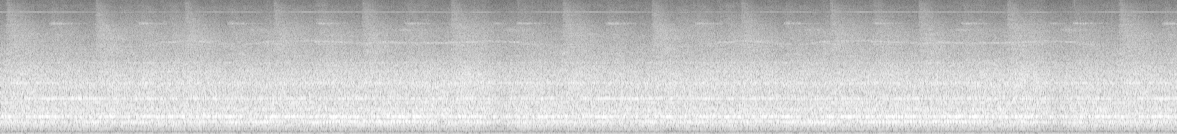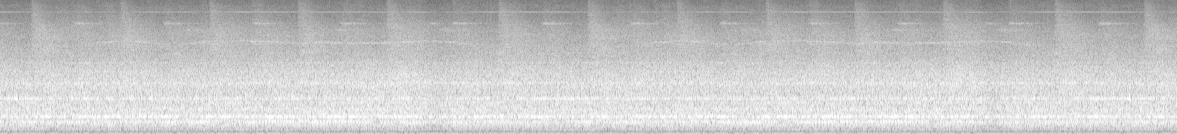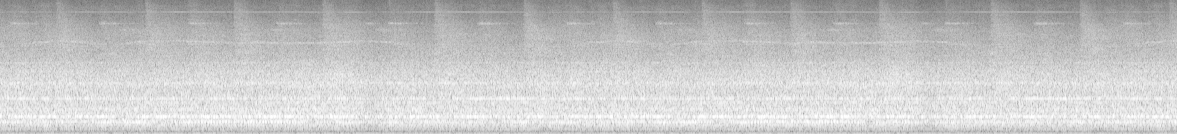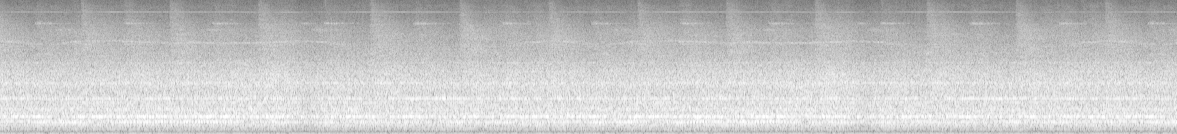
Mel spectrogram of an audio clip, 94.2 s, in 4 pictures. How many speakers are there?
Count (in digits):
0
